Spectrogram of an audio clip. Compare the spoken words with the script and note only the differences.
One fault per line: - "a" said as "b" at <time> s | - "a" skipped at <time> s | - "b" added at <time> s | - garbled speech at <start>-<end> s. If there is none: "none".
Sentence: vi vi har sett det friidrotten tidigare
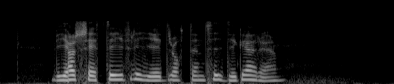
- "vi" skipped at 0.7 s
- "i" added at 1.1 s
